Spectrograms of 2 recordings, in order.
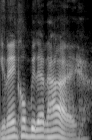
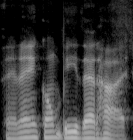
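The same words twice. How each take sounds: First: Said in the usual way. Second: Softer repeat. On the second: Real, not acted. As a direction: let the repeat sink quietly, like a muttered aside. Repeats his sneak peek score.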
